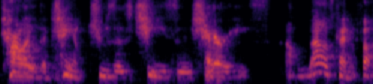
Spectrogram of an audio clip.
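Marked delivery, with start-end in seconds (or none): 0.0-2.7 talkative, low, rough arr-style pirate voice. Saying a tongue twister for listeners to repeat, the speaker uses a chatty pirate voice. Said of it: "let's say it like a chatty pirate".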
